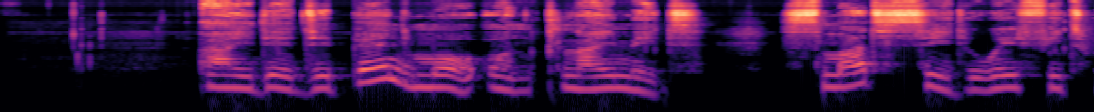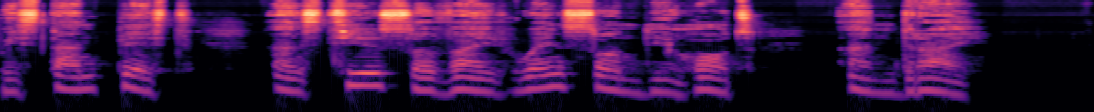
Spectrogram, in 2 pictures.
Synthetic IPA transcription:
aɪdedipɛ̃ndmɔʔɔ̃nkʰlaɪmet | smatsidwefitʰwistãndpɛst | ãnstʰilsəvaɪvwɛ̃nsɔ̃ndehɔt | ãndɹaɪ

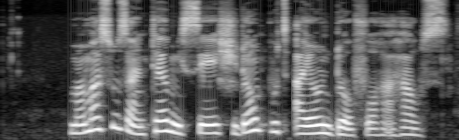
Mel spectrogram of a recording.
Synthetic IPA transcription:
mamasuzãntɛlmiseʃidõnputʰajɔ̃ndɔfɔɦa̰ɦaʊs

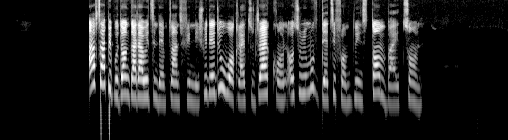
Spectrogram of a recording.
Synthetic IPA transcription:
aftapipl̩dɔ̃nɡadawetĩndɛ̃mplãntfiniʃwideduwɔklaɪk̚tudɹaɪkʰɔ̃nʔɔ̰tuɹimuvdɛtifɹɔ̃mbĩnstɔ̃nbaɪtʰɔ̃n

